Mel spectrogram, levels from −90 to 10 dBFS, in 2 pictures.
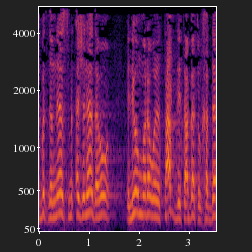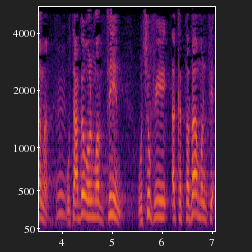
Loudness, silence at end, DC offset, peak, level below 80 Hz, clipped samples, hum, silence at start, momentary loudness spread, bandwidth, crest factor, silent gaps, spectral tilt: -22 LUFS; 0 s; under 0.1%; -4 dBFS; -70 dBFS; under 0.1%; none; 0 s; 11 LU; 5.4 kHz; 18 dB; none; -6.5 dB/octave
